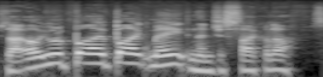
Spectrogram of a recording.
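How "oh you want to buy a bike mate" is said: cheeky, taunting delivery at very high pitch. Retelling what a bike thief called out while riding off: imitating a thief calling out. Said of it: "he yelled at me. Well, not yelled".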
